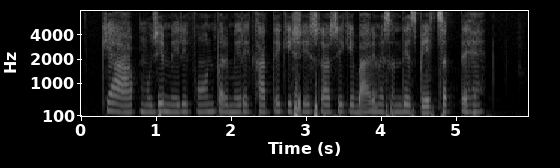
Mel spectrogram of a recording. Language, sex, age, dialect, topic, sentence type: Hindi, female, 18-24, Marwari Dhudhari, banking, question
